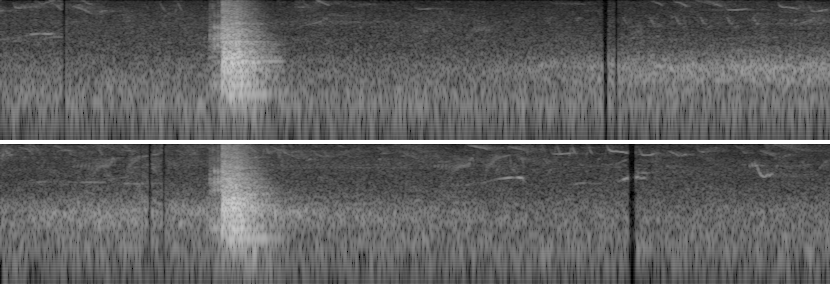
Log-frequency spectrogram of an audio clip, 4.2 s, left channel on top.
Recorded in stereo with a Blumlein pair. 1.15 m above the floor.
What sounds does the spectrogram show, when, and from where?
1.0 s a pop: 5° right, 0.5 m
